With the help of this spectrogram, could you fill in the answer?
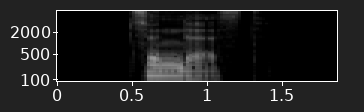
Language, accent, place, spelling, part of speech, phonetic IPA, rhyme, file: German, Germany, Berlin, zündest, verb, [ˈt͡sʏndəst], -ʏndəst, De-zündest.ogg
- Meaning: inflection of zünden: 1. second-person singular present 2. second-person singular subjunctive I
